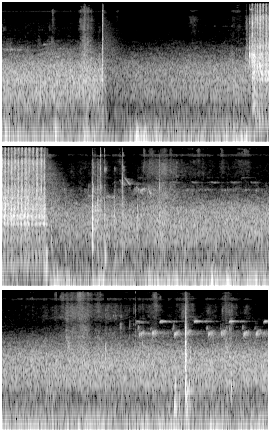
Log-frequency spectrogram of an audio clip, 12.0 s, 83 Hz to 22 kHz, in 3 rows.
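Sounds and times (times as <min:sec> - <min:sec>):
sharp clicks: 0:03.6 - 0:06.0
power tool running: 0:03.7 - 0:04.8.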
